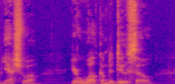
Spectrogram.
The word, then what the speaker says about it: Yeshua: And of course, the shortened form for Yahshua is Yeshua. And that is how you say the name of God if you are speaking Hebrew to a Hebrew-speaking person, Yeshua.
